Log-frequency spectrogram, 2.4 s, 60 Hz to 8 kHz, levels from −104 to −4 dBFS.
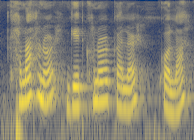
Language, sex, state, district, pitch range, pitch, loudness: Assamese, female, Assam, Kamrup Metropolitan, 195-250 Hz, 230 Hz, -16 LUFS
